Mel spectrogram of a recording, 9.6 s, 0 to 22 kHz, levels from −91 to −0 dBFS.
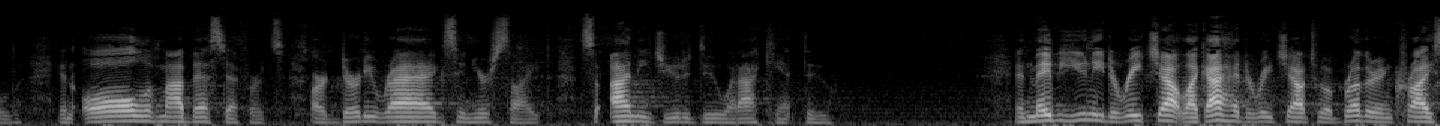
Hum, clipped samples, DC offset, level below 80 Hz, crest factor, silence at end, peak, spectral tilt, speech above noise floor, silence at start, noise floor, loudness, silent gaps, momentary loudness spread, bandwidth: none; under 0.1%; under 0.1%; -64 dBFS; 26 dB; 0 s; -8 dBFS; -5 dB/octave; 35 dB; 0 s; -69 dBFS; -32 LUFS; none; 21 LU; 14 kHz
